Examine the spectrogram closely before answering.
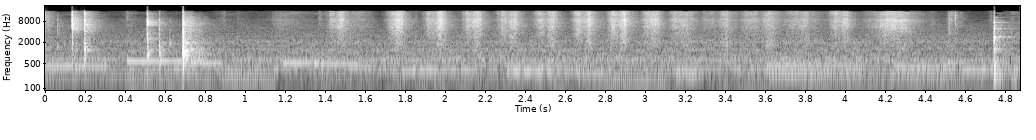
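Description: Quick soft scraping and ticking sounds of hand food prep: tube garlic paste squeezed from a plastic tube, then a salt-and-pepper shaker shaken over a glass bowl near the end. Gentle background music plays underneath.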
